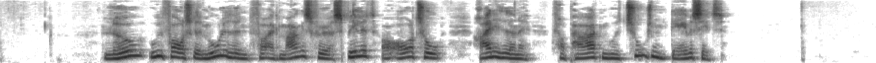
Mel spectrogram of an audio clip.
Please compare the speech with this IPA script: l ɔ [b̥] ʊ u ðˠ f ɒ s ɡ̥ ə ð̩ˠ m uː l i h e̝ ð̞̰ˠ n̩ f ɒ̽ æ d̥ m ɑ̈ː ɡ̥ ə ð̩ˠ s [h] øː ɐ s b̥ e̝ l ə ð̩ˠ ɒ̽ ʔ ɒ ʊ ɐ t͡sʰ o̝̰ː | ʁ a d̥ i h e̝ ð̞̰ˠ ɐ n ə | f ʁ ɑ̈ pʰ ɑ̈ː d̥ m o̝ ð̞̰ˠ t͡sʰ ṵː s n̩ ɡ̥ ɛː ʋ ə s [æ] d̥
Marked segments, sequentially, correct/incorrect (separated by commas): incorrect, incorrect, incorrect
